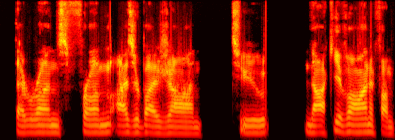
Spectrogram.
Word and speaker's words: Nakhchivan: So this is effectively like an infrastructure logistical corridor that runs from Azerbaijan to Nakhchivan, if I'm pronouncing that correctly. Nakhchivan, yeah.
